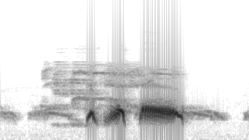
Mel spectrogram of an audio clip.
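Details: Spotted dove used as a decoy, cooing to lure fresh wild birds: a soft lead-in, then two short rising hoots and a longer drawn-out mellow coo, ending in a quiet trailing note.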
